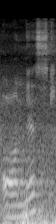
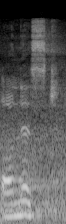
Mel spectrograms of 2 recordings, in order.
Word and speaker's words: honest: Example, an honest man, an R, an honor. See, when we use this H is silent. The pronunciation of honest, O.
